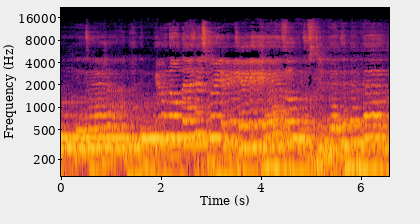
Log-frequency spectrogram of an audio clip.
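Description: Small a cappella gospel vocal group singing held notes in close harmony, men's and women's voices together with a low bass part under the higher voices.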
